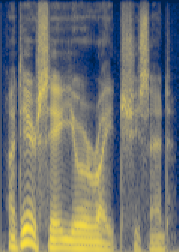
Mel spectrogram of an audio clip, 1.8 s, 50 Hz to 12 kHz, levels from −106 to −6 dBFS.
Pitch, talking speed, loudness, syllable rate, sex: 105 Hz, 235 wpm, -15 LUFS, 6.4 syllables/s, male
